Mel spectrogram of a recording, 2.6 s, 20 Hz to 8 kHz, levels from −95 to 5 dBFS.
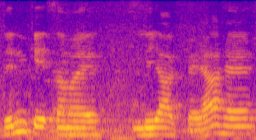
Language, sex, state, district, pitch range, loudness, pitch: Hindi, male, Haryana, Charkhi Dadri, 145-160 Hz, -13 LUFS, 150 Hz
